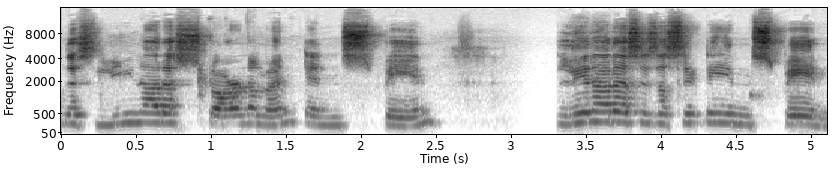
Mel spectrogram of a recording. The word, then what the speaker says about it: Linares: some strong players participating the tournament each year linares is the pronunciation that's in spain and talking of spain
